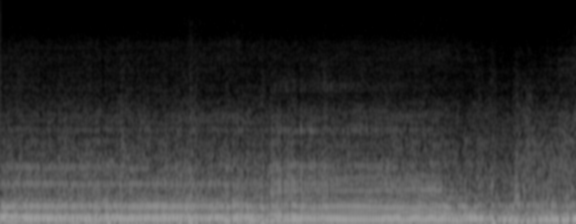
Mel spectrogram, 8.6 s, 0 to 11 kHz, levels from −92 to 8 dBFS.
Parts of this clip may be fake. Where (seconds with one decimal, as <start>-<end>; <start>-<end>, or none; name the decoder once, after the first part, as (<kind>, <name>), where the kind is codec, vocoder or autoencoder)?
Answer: 0.0-0.4 (vocoder, WaveNeXt); 1.4-1.9; 3.2-4.5; 7.7-8.6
